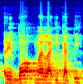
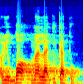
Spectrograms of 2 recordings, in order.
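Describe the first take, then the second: First: The last word ends with an 'i' vowel. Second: The last word ends with a 'u' vowel. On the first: It means the angels' pleasure, as a possessive phrase. "Kalau dibaca ridha malaikatihi, berarti ini yang disebut dengan idhofat" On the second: It means the angels are pleased, with angels as subject. "Kalau dibaca ridha malaikatuh, memang ridha adalah fi'il, kemudian malaikatuh dijadikan fa'il"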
